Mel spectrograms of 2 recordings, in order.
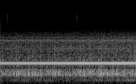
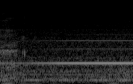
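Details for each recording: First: Yaesu FT-290R radio on the bench before repair, receiving a strong -73 dBm test signal: a steady tone comes through with a constant hiss underneath that should not be there. The receiver is noisy and receive performance is poor. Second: Yaesu FT-290R radio after the ALC transistor was refitted: a steady, pure test tone with no hiss or crackle underneath, where there was noise before. Receiver audio is now clean and crisp.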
